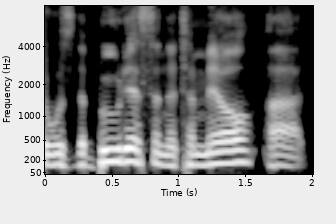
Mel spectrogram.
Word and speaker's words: Tamil: the Buddhist and the Tamil uh I think you pronounce it Tamil but t t a m i l uh which is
